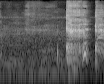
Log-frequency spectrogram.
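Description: A woman coughing: one harsh cough a little past halfway and a second short one at the end. The coughing comes from laryngitis.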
